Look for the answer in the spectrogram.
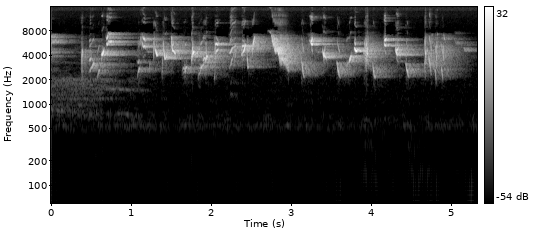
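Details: Song of a young European goldfinch, a chick that sings like an adult: a continuous tumbling stream of bright, tinkling twitters and buzzy chirps, loud and rapid throughout, over a faint low hum.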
